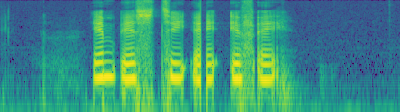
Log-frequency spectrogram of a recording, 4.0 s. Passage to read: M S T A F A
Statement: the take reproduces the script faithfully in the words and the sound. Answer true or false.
false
